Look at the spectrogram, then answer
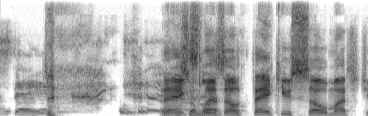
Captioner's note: laughing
